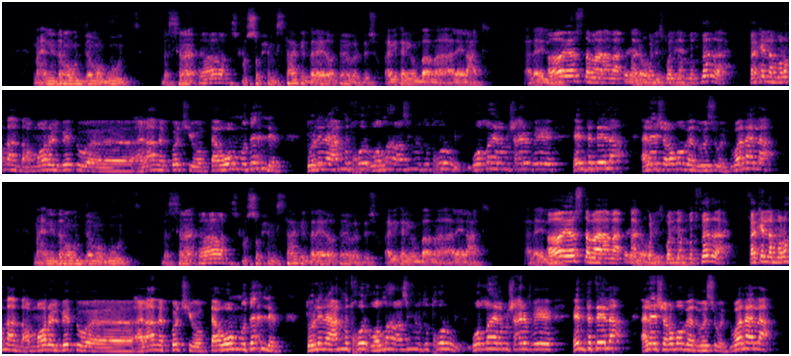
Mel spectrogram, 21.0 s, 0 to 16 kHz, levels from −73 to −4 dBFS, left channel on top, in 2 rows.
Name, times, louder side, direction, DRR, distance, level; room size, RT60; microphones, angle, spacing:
voice 1, 0.4-1.7 2.1-2.7 3.0-6.4 7.0-7.5 8.3-9.1, left 2 dB, 15° left, 0.5 m, -27 dB
voice 2, 2.6-3.0 7.3-9.7 10.0-20.8, right 5 dB, 55° right, 0.4 m, -22 dB
2.5 x 2.3 x 3.9 m
head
